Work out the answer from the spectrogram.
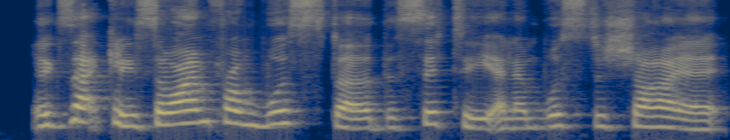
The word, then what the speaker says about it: Worcester: It's called Worcester. Same spelling but it's pronounced Worcester. Exactly. So I'm from Worcester the city and then Worcershshire is the county.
